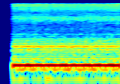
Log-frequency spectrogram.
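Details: Steady motor hum with a low buzzing tone and airy hiss from a running compressor nebulizer with a mask, used to nebulize a baby.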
